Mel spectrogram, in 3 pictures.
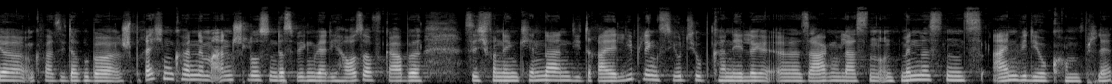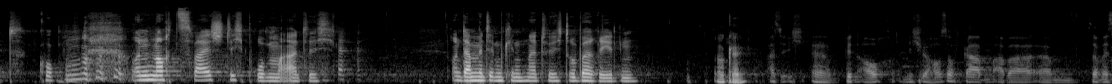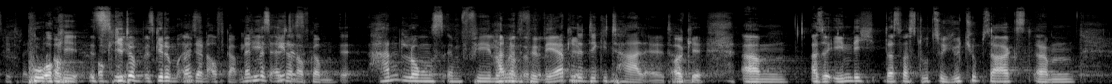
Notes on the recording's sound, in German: Wir sammeln dazu im Vorfeld der re:publica Elternfragen und wählen die vier häufigsten aus und beantworten sie auf der Bühne. Im Anschluss bitten wir das Publikum um weitere Fragen und bieten einen Platz auf unserer Bühne.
